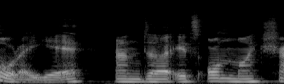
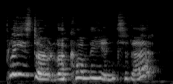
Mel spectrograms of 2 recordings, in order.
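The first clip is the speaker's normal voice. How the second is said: mock teacher voice; 14 semitones higher than usual. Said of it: "be like".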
